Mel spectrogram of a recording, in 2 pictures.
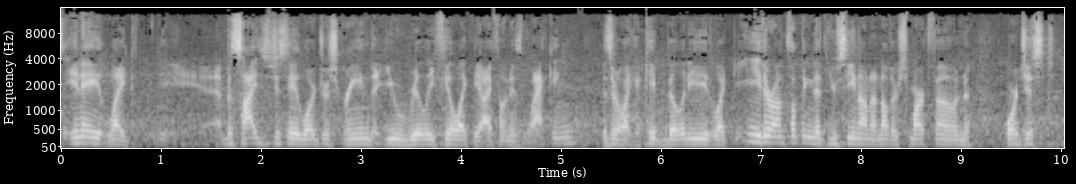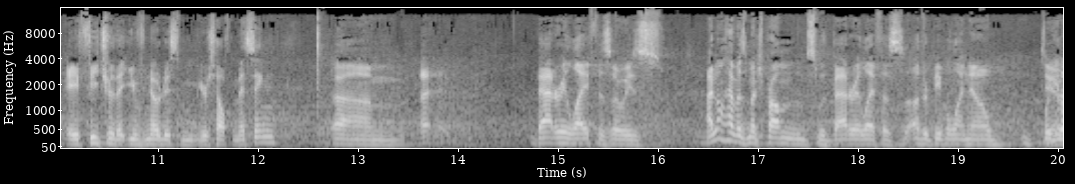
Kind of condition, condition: setting, busy venue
